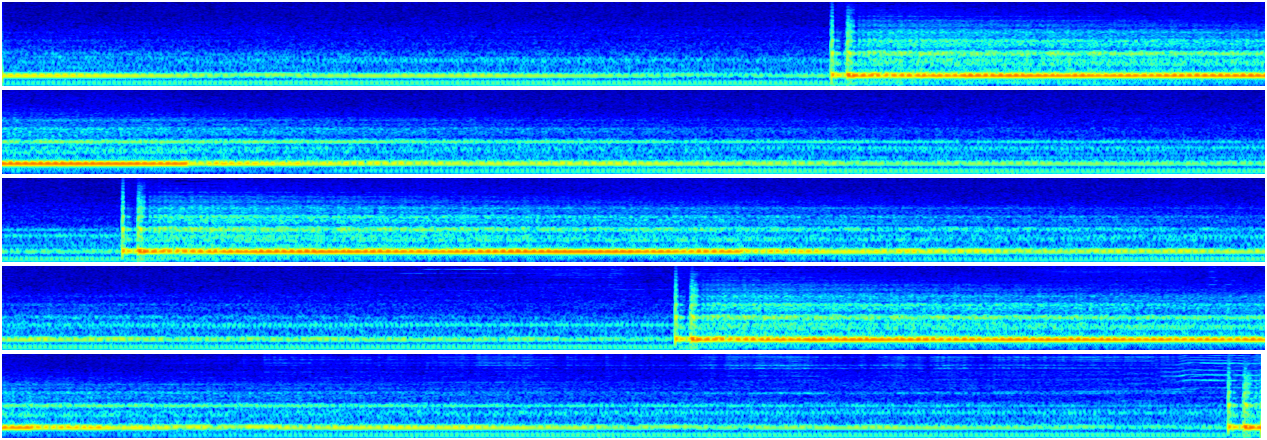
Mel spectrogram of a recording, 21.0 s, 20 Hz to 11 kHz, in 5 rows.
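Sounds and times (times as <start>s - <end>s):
struck bell-like metallic tones: 8.9s - 21.0s
steady low drone: 10.7s - 21.0s.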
